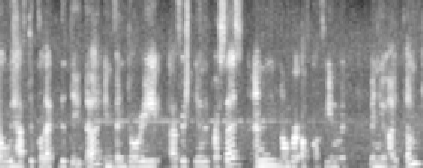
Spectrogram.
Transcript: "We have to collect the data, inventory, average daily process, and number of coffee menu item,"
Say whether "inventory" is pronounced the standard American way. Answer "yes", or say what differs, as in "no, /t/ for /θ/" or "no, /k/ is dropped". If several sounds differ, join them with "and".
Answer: yes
